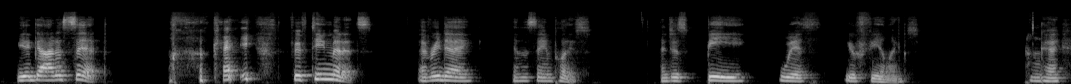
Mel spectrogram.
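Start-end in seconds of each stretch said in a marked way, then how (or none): 0.2-2.6 put-on New York accent. Telling threes they have to sit to meditate, said again in a best New York accent. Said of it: "I say that in my best New York accent".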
